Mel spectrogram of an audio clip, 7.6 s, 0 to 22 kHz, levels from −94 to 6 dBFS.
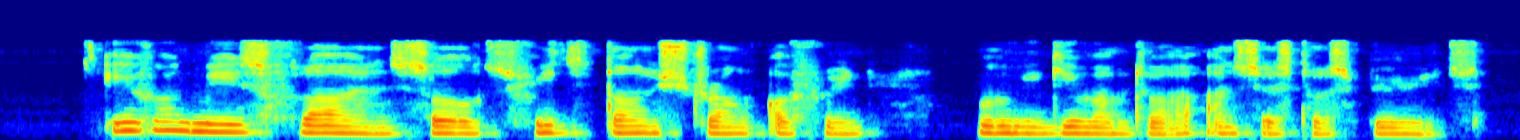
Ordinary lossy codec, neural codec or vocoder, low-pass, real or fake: none; vocoder, 22.05 kHz, 80 mel bands, HiFi-GAN; 7.2 kHz; fake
